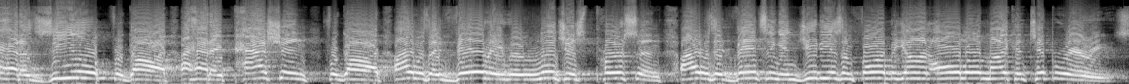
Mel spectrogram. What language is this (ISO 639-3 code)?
eng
